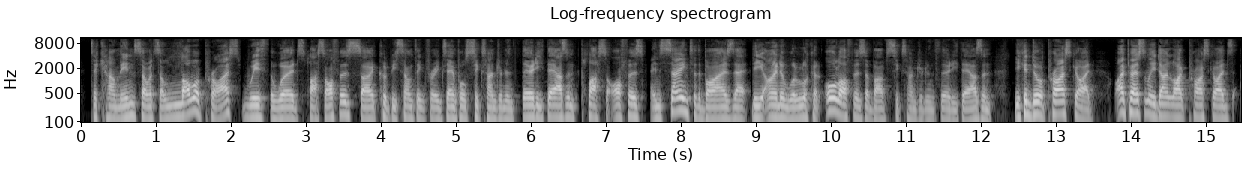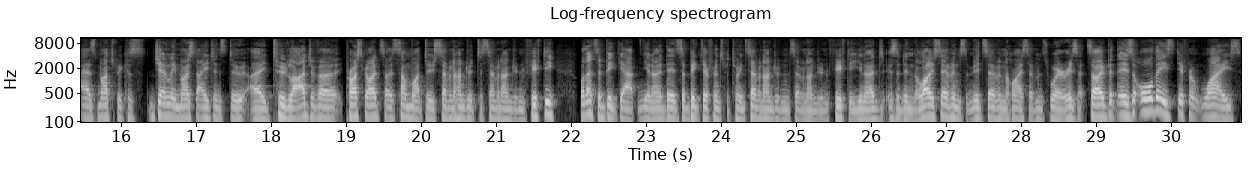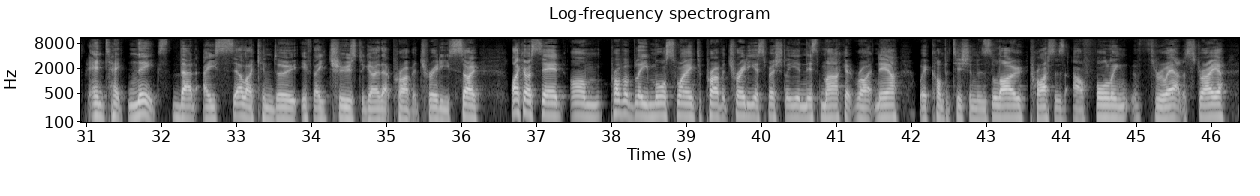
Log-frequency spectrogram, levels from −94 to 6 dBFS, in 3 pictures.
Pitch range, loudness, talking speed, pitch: 110-130 Hz, -22 LUFS, 195 wpm, 120 Hz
